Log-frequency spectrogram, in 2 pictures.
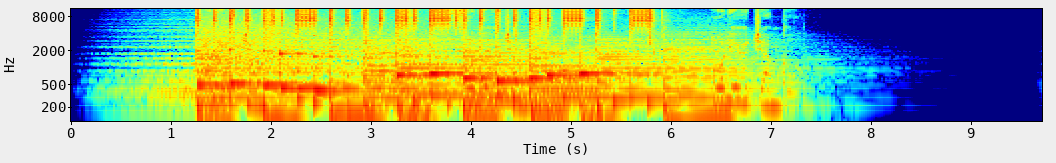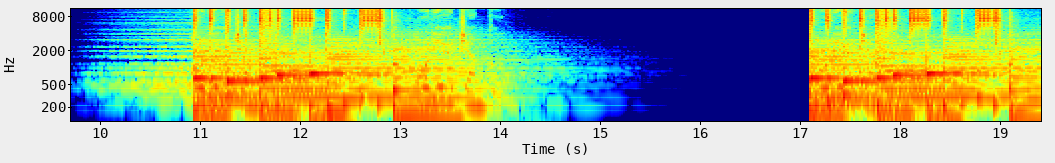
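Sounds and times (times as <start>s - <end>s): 
happy intro logo jingle: 1.2s - 6.2s, 10.9s - 13.1s, 17.1s - 19.3s.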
